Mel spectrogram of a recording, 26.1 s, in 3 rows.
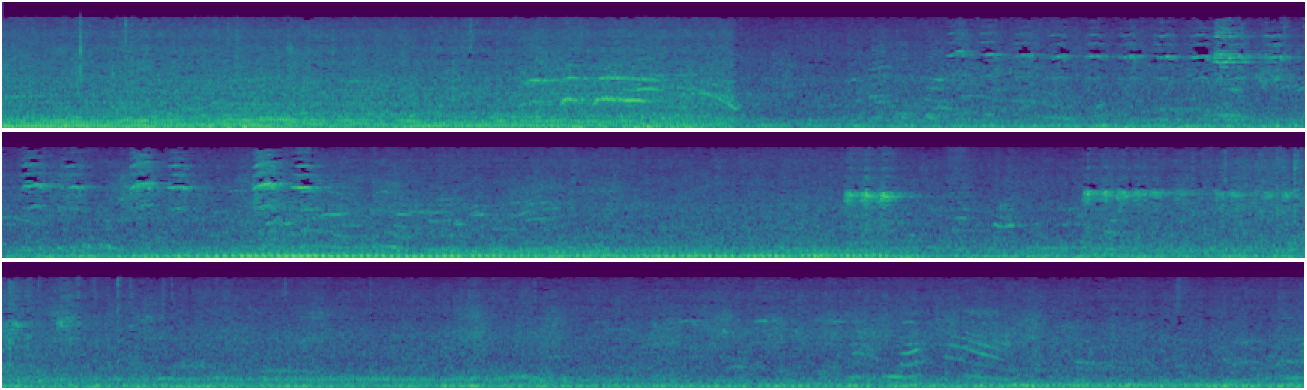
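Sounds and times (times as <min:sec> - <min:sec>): birds chirping: 0:14.2 - 0:24.5.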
